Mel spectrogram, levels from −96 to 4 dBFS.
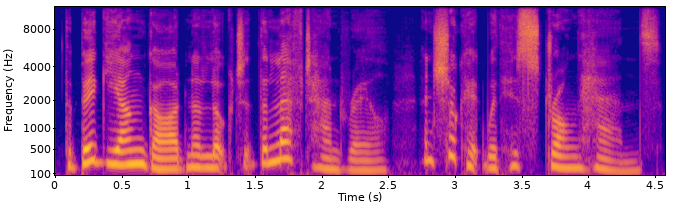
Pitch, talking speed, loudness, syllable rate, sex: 200 Hz, 225 wpm, -20 LUFS, 4.8 syllables/s, female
